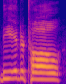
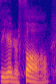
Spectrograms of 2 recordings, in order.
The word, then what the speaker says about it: Neanderthal: It was never pronounced Neanderthal. German orthography, the way they put their words together, actually changed at the beginning of the 20th century, and they got rid of those H's that are not pronounced.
